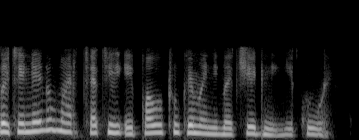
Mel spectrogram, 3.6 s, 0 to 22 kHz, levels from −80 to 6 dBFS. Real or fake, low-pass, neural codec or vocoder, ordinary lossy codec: fake; 5.4 kHz; codec, 16 kHz, 0.5 kbps, FreqCodec, larger model; Opus, 32 kbps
